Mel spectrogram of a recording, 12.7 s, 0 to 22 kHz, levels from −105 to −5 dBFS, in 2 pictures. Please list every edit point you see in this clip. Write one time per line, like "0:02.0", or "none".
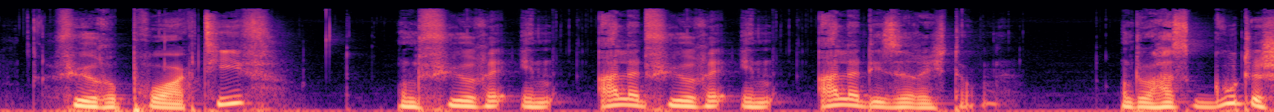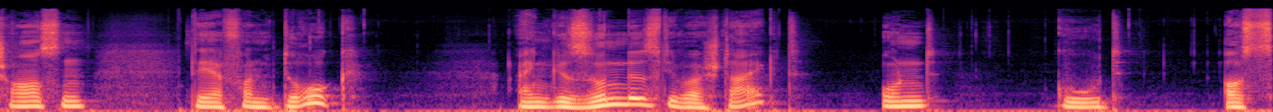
0:03.2
0:07.3
0:07.7
0:09.7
